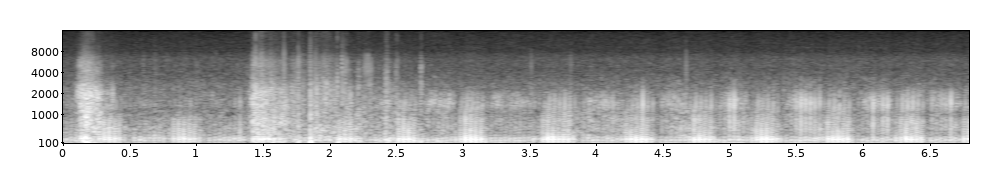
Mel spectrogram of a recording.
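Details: Sleeping cat snoring with rhythmic low rasping breaths roughly once per second; a few sharp clicks or knocks sound near the start and around the second and third seconds.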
